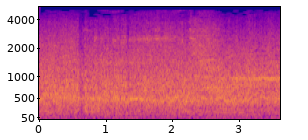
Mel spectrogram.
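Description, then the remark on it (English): A subway train out of Manhattan rumbles steadily along the tracks, a loud, continuous roar of wheels and car noise filling the whole stretch with no voices. “We gotta get off the subway.”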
